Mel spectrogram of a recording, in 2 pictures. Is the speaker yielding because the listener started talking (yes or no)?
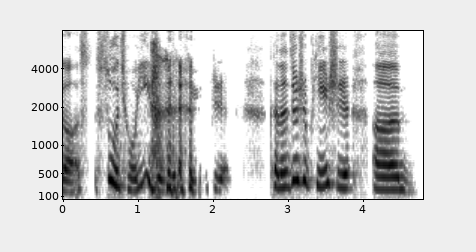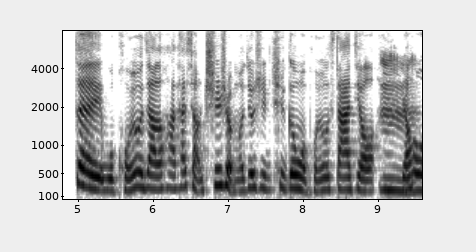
no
